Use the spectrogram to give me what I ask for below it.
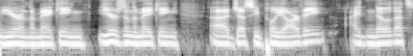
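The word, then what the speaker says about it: Puljujärvi: Oh, is that an extra little syllable there? It is Finnish. Yes, Puljujarvi.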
